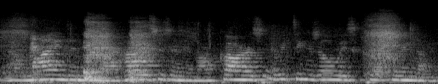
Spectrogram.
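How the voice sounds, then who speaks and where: A woman's medium-pitched, monotone voice at a moderate pace, amid noticeable background noise and audible room echo. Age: 40s. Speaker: spiritual teacher. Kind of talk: lecture. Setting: temple with audience.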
